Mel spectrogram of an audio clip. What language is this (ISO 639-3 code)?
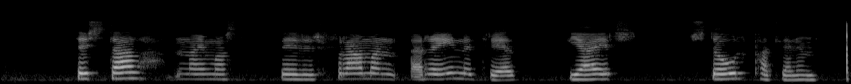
isl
